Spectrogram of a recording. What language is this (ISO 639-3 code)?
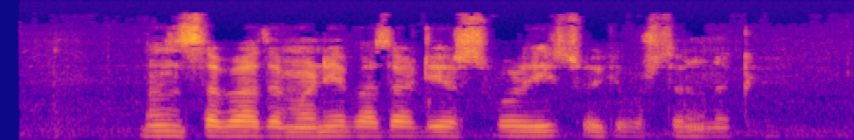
pus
